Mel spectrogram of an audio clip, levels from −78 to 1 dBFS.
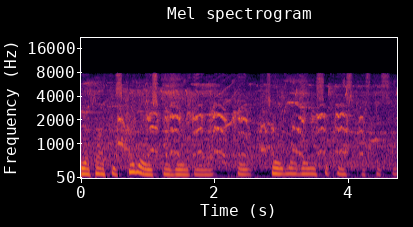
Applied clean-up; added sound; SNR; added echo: none; Bird; -1 dB; none.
